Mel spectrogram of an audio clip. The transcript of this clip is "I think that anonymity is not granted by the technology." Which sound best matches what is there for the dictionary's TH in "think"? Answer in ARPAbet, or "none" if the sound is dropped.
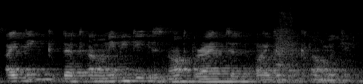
T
